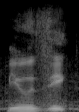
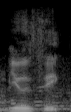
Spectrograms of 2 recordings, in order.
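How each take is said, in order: The two takes are said the same way.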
